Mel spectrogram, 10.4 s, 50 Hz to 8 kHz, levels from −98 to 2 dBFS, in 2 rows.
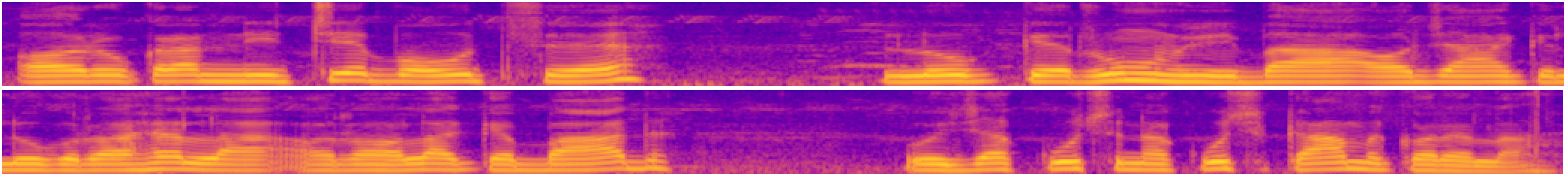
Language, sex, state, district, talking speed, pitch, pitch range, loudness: Bhojpuri, male, Bihar, Gopalganj, 145 wpm, 165 Hz, 160-175 Hz, -15 LUFS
